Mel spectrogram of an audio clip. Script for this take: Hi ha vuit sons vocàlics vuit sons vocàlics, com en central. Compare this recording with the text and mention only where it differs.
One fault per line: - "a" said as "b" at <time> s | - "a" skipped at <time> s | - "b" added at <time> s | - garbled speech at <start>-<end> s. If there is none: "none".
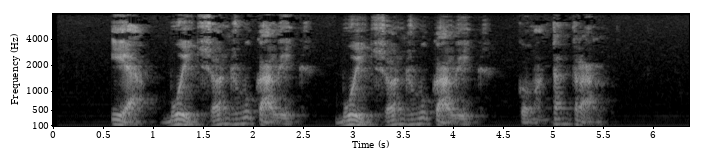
none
